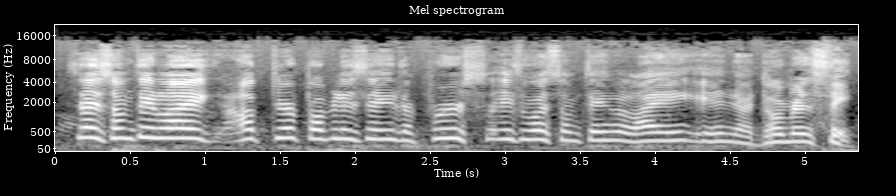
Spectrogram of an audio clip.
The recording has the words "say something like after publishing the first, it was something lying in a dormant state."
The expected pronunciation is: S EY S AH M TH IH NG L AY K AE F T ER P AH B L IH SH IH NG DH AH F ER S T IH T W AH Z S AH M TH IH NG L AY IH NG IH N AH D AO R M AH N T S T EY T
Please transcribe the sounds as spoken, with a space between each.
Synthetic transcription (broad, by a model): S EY S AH M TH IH NG L AY K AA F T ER P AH B L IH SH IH NG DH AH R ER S IH T W AH Z S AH M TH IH NG L AY IH NG IH N AH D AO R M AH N S T EY T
